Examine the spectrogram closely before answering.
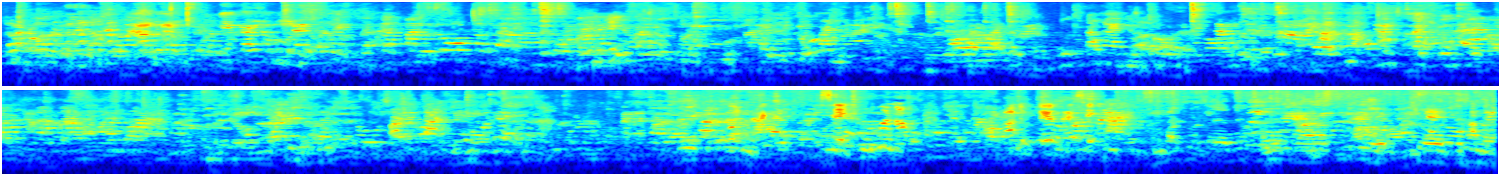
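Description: Several men and women chat at once nearby in a room.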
